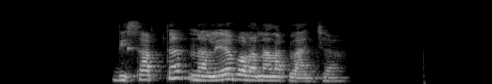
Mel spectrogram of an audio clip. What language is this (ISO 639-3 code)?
cat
